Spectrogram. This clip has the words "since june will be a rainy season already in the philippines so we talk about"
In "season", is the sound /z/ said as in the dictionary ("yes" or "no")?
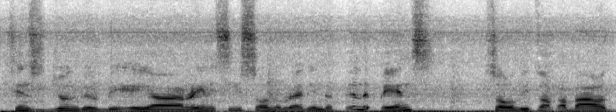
no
